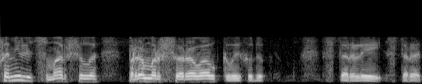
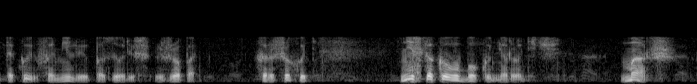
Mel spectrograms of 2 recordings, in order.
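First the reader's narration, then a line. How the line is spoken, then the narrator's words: Sad. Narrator (Russian): добавил печально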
